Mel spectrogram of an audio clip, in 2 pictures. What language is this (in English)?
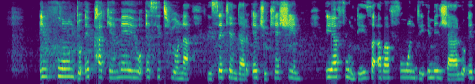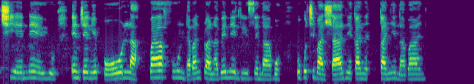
North Ndebele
